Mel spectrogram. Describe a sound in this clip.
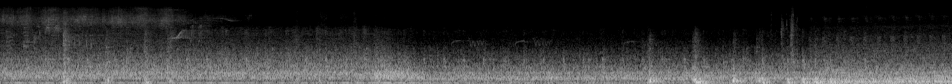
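Steel wheels clatter and knock over rail joints.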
